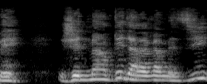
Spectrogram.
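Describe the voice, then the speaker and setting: A woman's somewhat breathy voice has a dark, mellow tone and lively intonation. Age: 80s+. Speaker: religious mission founder. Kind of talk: casual chat. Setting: at home. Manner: animated.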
